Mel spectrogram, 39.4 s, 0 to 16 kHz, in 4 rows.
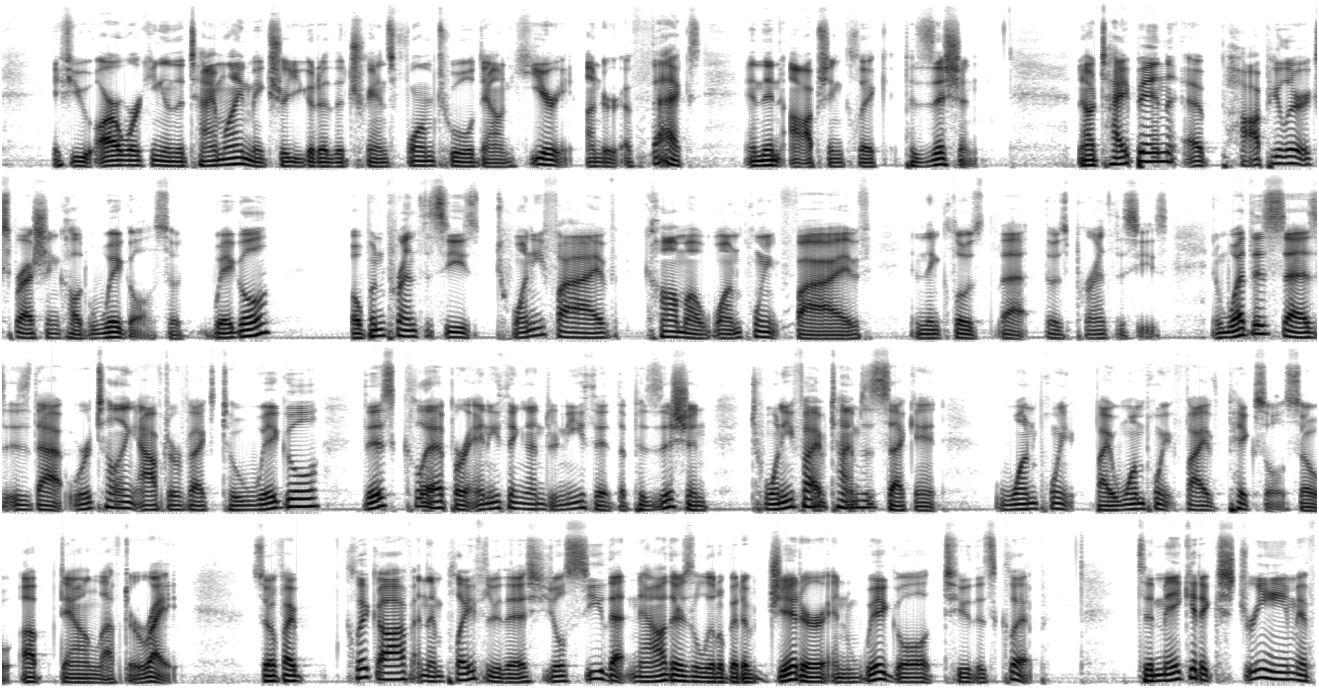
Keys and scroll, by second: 8.3 w, 8.6 i, 10.0 g, 10.3 l, 11.4-16.8 typing, 32.7 space, 37.5 space, 39.3 Left.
